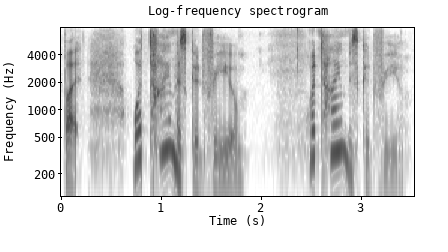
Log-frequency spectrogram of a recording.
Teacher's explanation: Then you might put the emphasis on you.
